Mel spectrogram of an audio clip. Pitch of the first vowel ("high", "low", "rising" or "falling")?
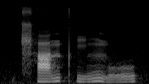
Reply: rising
